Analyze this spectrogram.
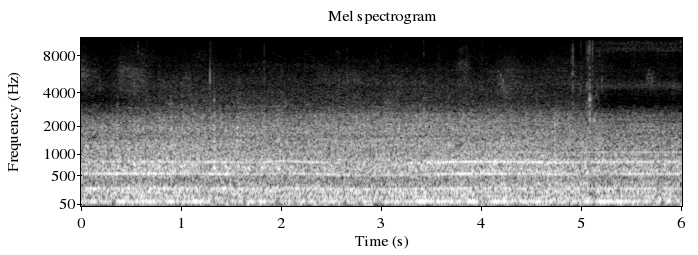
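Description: Steady rumble of distant city traffic, with a faint engine drone that wavers slightly in pitch.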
